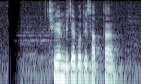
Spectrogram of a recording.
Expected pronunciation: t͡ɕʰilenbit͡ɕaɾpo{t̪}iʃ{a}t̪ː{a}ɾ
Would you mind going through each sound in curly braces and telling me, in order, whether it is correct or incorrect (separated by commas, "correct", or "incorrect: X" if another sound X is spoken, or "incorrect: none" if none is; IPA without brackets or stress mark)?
correct, correct, correct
